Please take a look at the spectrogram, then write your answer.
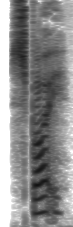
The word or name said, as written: spøge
